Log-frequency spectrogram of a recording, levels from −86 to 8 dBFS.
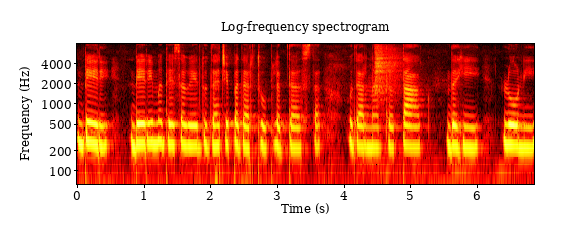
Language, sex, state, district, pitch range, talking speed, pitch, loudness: Marathi, female, Maharashtra, Pune, 230-250 Hz, 115 wpm, 240 Hz, -17 LUFS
